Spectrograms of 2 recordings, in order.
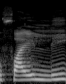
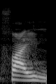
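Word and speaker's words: file: तो फाइल ली क्यों नहीं बोलते?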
